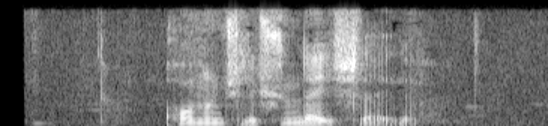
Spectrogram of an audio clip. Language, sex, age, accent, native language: Uzbek, male, 18-24, Namangan, Uzbek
